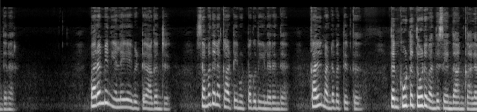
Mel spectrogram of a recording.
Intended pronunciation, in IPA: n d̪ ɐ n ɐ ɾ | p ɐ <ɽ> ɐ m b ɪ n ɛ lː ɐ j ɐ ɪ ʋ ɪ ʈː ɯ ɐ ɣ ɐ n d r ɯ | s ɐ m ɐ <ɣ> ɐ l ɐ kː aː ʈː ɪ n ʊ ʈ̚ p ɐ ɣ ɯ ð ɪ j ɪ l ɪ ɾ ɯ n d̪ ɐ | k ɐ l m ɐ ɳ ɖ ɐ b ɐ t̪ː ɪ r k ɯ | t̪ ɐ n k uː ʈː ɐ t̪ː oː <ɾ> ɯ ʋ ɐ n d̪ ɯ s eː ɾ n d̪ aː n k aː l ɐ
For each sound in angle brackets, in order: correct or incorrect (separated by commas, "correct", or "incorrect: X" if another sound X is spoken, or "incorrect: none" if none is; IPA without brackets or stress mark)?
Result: incorrect: ɾ, incorrect: ð, incorrect: ɽ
